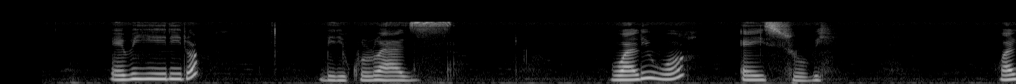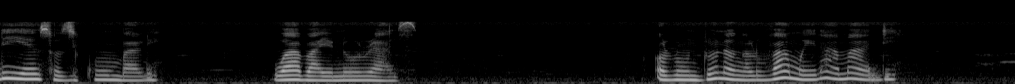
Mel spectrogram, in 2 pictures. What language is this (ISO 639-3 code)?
xog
